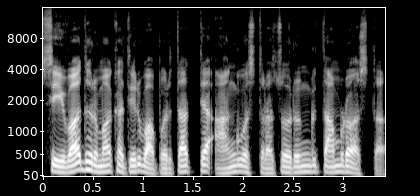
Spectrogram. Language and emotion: Goan Konkani, neutral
